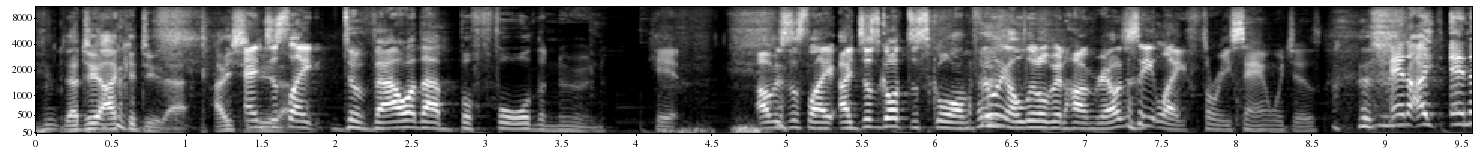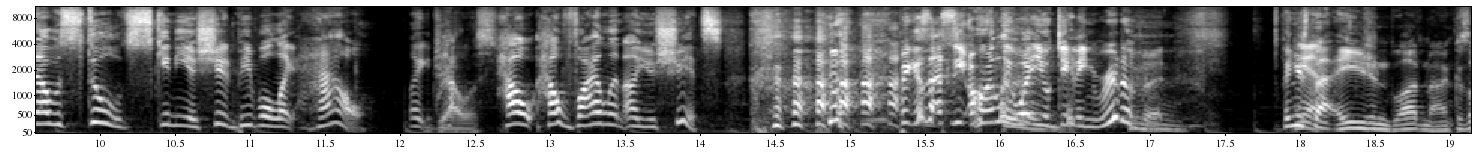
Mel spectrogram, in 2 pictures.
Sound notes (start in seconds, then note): 14.3 laughing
